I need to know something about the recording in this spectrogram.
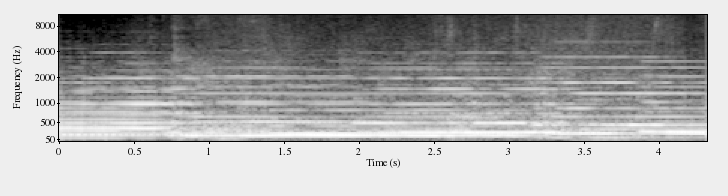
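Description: Church organ playing offertory music: slow, sustained chords that change every second or so.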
